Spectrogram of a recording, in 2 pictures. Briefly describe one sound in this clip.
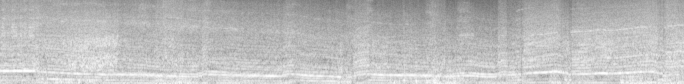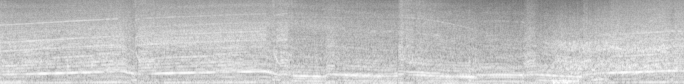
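Tyres screech through corners.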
